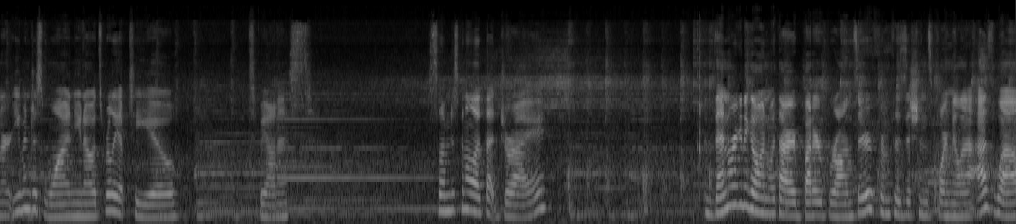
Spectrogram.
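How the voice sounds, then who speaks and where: A woman's voice: medium pitch, poor audio. A woman giving a casual, chatty makeup tutorial in a bubbly, gushing, playful way, peppering her talk with filler slang like a vlogger. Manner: bubbly and gushing, with valley-girl style "like" and "guys"; playful, breaks into sing-song bits and exclamations. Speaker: beauty vlogger. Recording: music playing behind the voice. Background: music.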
